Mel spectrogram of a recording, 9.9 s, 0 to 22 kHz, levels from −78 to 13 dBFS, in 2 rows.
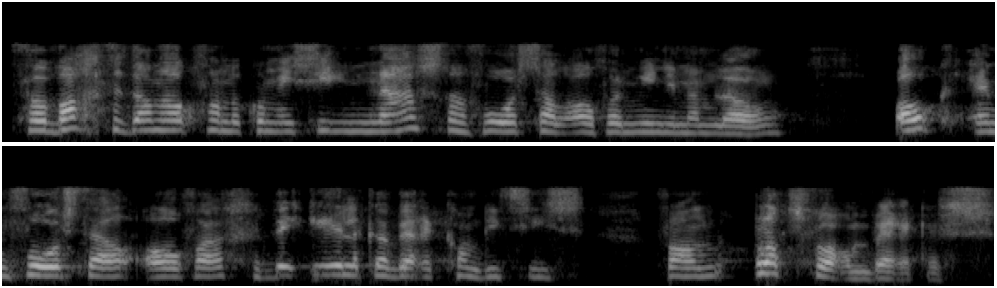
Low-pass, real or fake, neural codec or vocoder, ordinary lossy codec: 7.2 kHz; fake; codec, 24 kHz, 3 kbps, HILCodec; AAC, 48 kbps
